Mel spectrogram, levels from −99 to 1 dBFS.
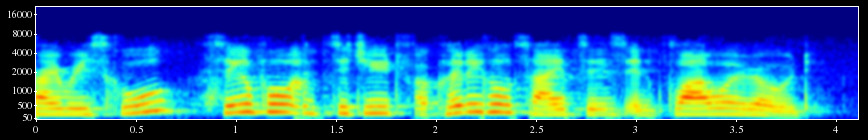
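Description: Speech carried over an Opus call path whose audio tops out around 8 kHz, with two brief instances of short concealed packet loss, at 1.29 to 1.35 s and 1.39 to 1.45 s. In each, a few tens of milliseconds of audio never arrived and the decoder bridged the gap by extending the preceding sound, leaving a quick smear. The second event coincides with a small shift in delay. From 1.87 to 2.94 s there is repeated packet loss with a robotic sound: nine short holes, none longer than 20 ms, each patched and quickly followed by the next, so about 15% of the stretch is synthesised fill, giving a choppy texture.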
